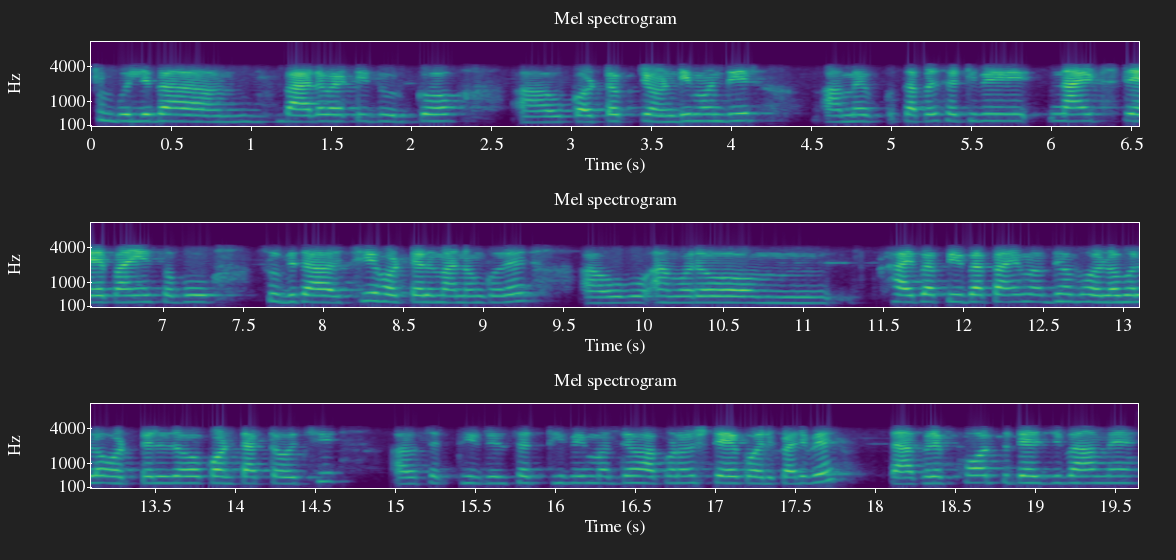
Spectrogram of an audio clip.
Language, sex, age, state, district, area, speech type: Odia, female, 18-30, Odisha, Balasore, rural, conversation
